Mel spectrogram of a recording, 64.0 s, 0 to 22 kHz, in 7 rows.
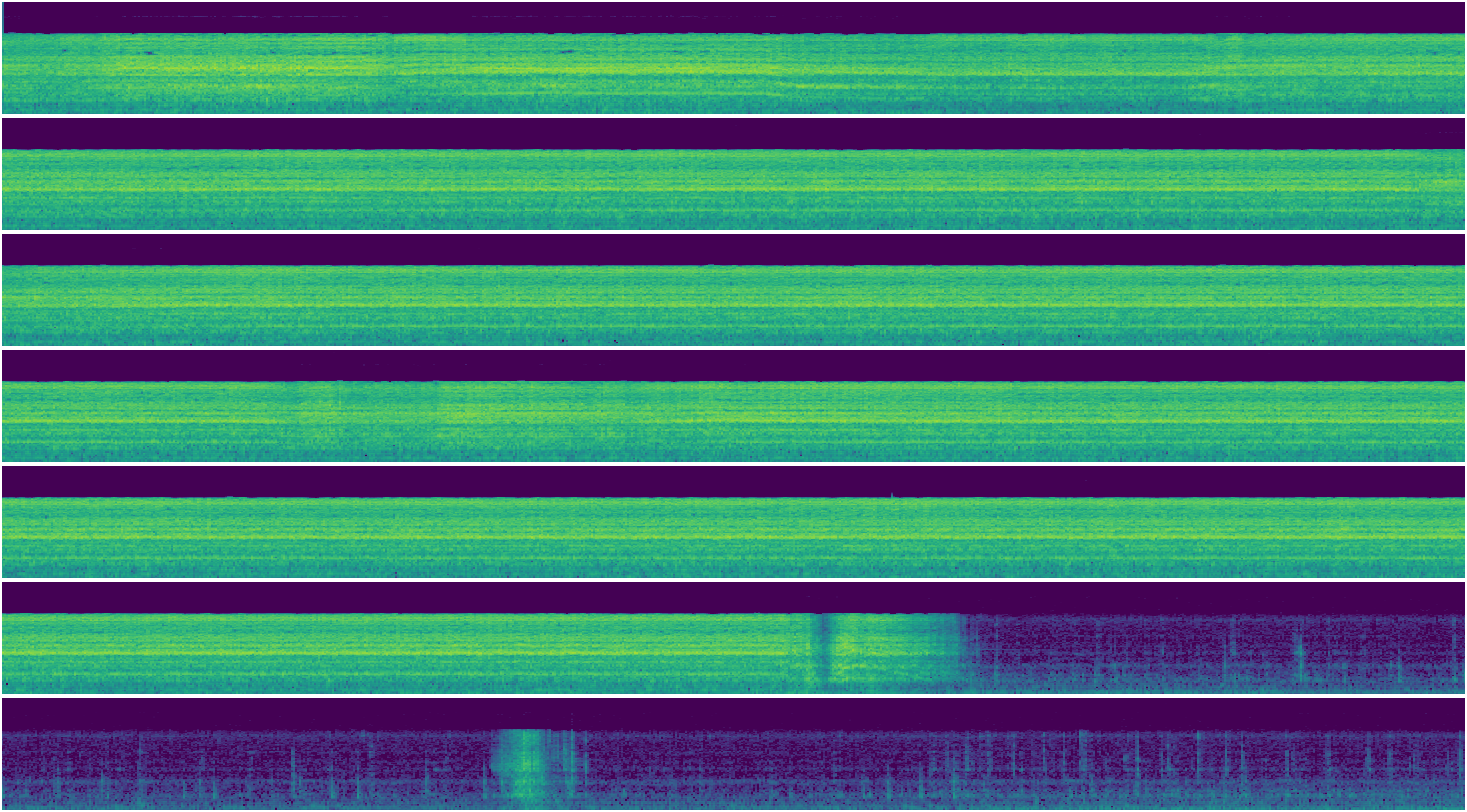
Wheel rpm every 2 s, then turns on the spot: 160, 160, 140, 120, 160, 160, 160, 160, 160, 160, 160, 160, 160, 160, 160, 160, 160, 160, 160, 160, 160, 160, 160, 160, 160, 100, 0, 0, 0, 0, 0, 0.
none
